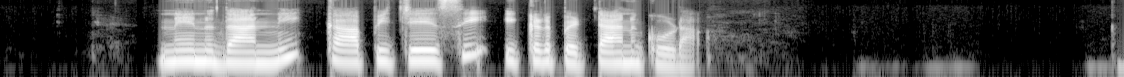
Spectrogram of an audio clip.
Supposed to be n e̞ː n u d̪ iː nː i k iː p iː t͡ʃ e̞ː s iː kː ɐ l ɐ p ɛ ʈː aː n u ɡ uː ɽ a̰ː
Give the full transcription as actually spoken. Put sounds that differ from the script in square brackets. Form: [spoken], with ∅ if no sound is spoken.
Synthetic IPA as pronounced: n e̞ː n u d̪ [aː] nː i k [aː] p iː t͡ʃ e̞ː s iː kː ɐ [ɽ] ɐ p ɛ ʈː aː n u [k] uː ɽ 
